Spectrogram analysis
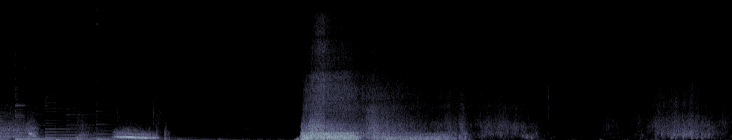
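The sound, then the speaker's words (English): Whales breathing and spouting at sea: a few broad, whooshing blasts of exhaled air, the first loud and sustained, the later ones softer, separated by quiet stretches. “this is a fairly delightful and sometimes common sound when we're amongst the whales. Whales breathing, whales spouting”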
